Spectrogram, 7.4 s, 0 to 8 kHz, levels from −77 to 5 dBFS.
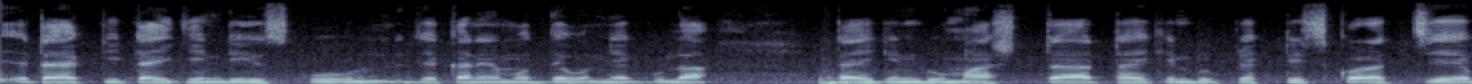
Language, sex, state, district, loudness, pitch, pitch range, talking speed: Bengali, male, Assam, Hailakandi, -16 LUFS, 135 Hz, 130-140 Hz, 100 wpm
